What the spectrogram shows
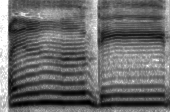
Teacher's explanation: نون ساکن کے بعد دال ہے، اخفا حقیقی، غنہ کاملہ ، عندی، دال یا زیر دی، 2 حرکات کھینچے گا، خزائن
